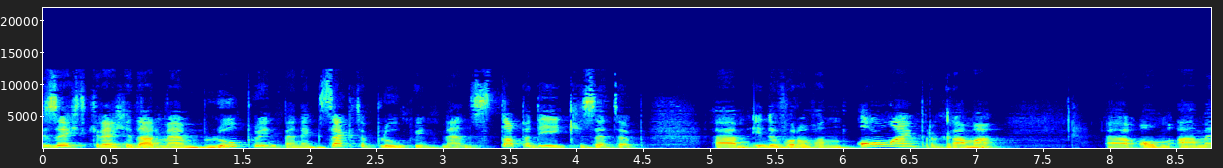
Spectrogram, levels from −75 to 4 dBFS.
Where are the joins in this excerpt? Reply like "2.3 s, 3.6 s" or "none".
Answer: none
